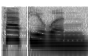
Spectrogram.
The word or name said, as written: Papuan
